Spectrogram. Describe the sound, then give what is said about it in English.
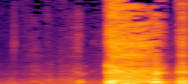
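A short, loud cough bursts out after a moment of near silence during a church service, harsh and breathy, with a second rough hack right behind it. “Excuse me again for my coughing.”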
